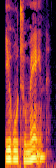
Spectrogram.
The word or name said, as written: erotoman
